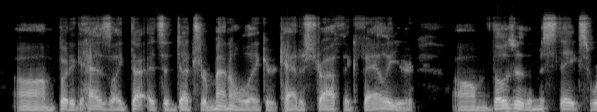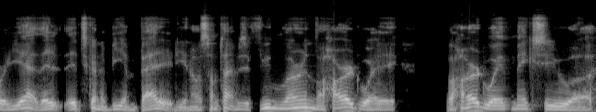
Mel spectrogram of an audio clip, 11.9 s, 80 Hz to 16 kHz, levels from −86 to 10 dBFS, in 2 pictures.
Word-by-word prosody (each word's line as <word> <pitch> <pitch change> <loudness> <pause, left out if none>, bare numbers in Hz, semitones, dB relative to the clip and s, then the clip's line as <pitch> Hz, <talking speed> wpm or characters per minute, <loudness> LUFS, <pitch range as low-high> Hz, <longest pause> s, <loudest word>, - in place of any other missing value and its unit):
um, 85 -2 -1
but - - +2
it - - -3
has, 95 -3 -1
like, 90 0 -3
that - - +1
it's - - -1
a 90 - 0
detrimental, 90 +2 0
like, 85 -1 -2
or - - -3
catastrophic - - -1
failure, 95 -4 -1 0.4
um, 85 -2 -3
those 110 +2 +3
are 105 - +5
the 90 -1 -2
mistakes 95 +1 +1
where, 90 -2 +1
yeah, 105 +4 +2
they 90 +3 +2
it's 95 - 0
gonna 95 -7 0
be 95 +3 -2
embedded, 80 -1 0
you 80 -1 -4
know, 85 +1 -5
sometimes 95 -1 -1
if - - -9
you 110 +1 +2
learn 110 +3 +2
the 95 -3 -2
hard 115 +2 +2
way, 90 -2 0 0.5
the - - 0
hard 120 +2 +2
way 100 -1 +3
makes 100 0 0
you, 90 -3 +3
uh, 80 -1 -3
95 Hz, 200 wpm, -22 LUFS, 85-105 Hz, 0.5 s, are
